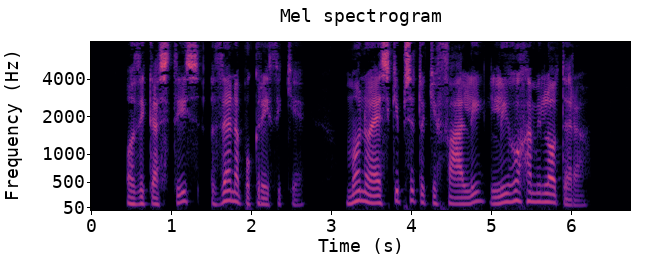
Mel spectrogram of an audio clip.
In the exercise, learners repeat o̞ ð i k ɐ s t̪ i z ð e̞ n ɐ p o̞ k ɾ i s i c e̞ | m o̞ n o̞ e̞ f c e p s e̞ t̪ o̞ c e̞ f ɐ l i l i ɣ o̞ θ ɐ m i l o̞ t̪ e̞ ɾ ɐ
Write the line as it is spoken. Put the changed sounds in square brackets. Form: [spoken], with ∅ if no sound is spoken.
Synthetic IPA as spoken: o̞ ð i k ɐ s t̪ i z ð e̞ n ɐ p o̞ k ɾ i [θ] i c e̞ | m o̞ n o̞ e̞ [s] c e p s e̞ t̪ o̞ c e̞ f ɐ l i l i ɣ o̞ [x] ɐ m i l o̞ t̪ e̞ ɾ ɐ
